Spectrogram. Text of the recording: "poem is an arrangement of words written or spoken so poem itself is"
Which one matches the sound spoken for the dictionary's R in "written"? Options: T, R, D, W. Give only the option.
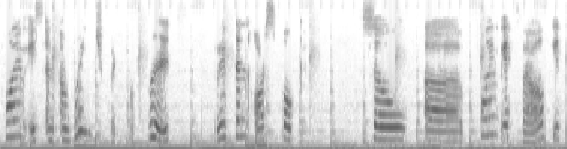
R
